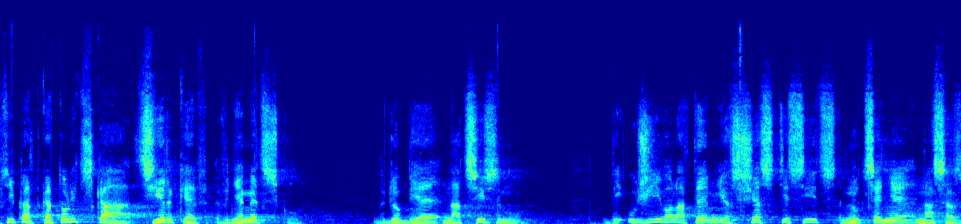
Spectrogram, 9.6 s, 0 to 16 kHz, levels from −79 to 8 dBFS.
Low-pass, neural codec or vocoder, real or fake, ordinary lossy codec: 14.4 kHz; vocoder, 44.1 kHz, 128 mel bands, Pupu-Vocoder; fake; AAC, 64 kbps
